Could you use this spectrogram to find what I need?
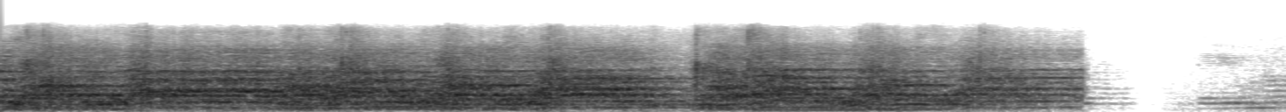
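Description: A group of young men and women laugh loudly together.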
